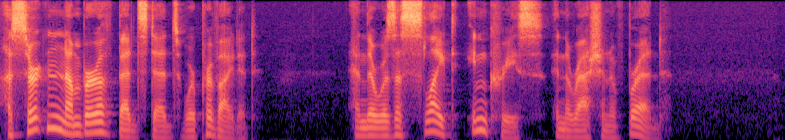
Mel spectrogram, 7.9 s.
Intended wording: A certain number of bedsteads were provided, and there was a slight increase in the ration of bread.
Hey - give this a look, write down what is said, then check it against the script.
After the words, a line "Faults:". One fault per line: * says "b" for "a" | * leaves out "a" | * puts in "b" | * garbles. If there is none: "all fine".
A certain number of bedsteads were provided, and there was a slight increase in the ration of bread.
Faults:
all fine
